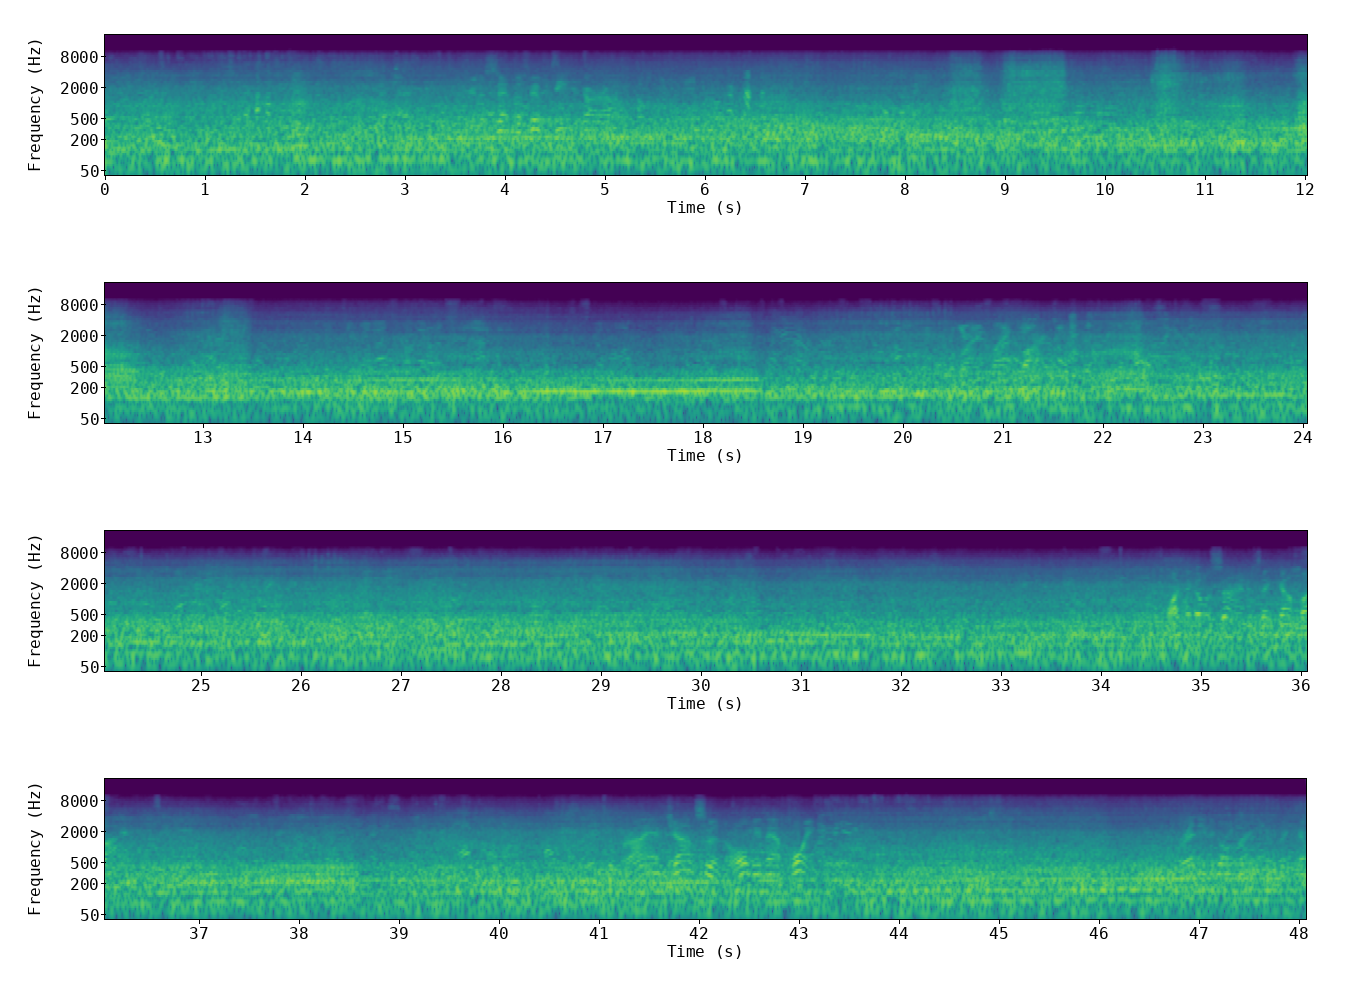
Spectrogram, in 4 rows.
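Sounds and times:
race car engines rumbling: 0:00.0 - 0:48.0.

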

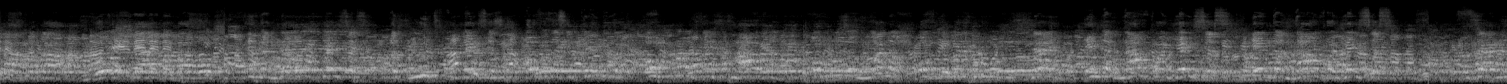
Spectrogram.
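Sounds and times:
many voices praying aloud: 0:00.0 - 0:15.0.

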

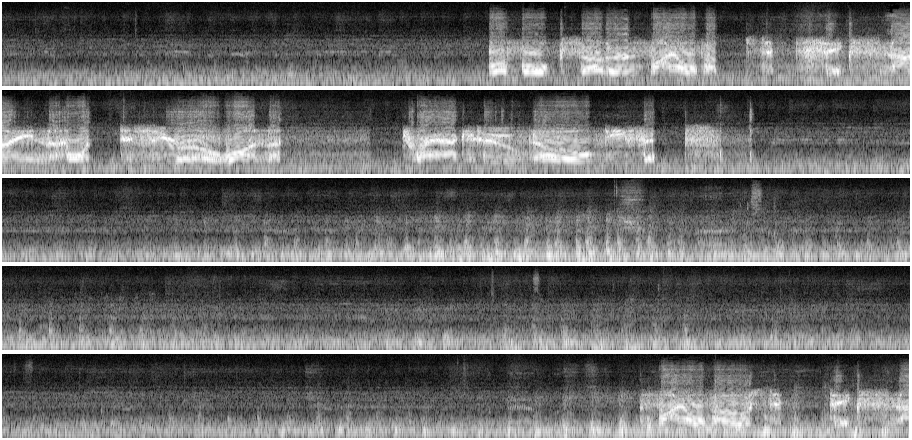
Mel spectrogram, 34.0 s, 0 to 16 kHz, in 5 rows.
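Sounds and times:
train wheels clicking over rail joints: 0:14.0 - 0:26.8, 0:27.6 - 0:32.1.

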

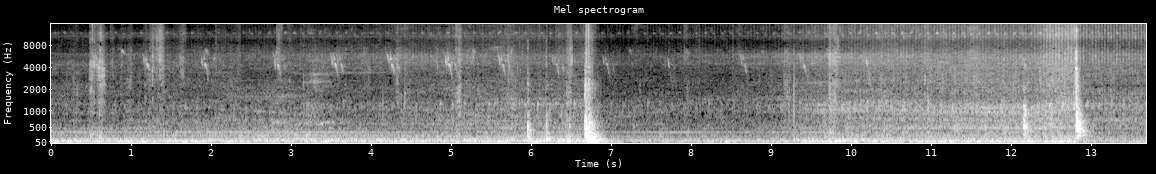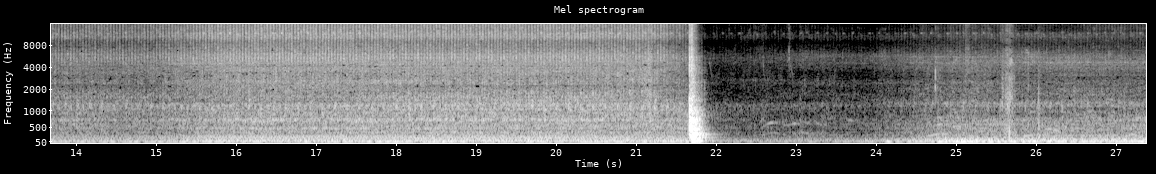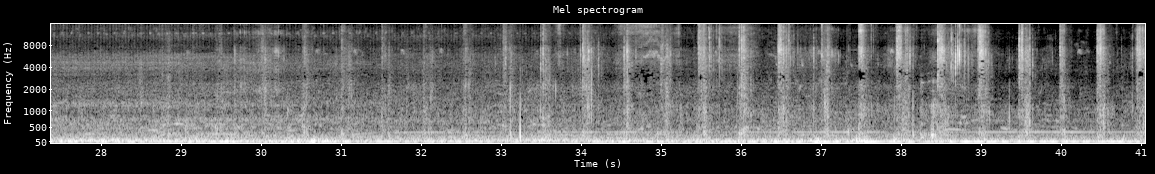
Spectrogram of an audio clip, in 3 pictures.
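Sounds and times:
car engine idling: 0:00.0 - 0:41.0
car bonnet slamming shut: 0:05.9 - 0:07.0, 0:21.6 - 0:22.1.

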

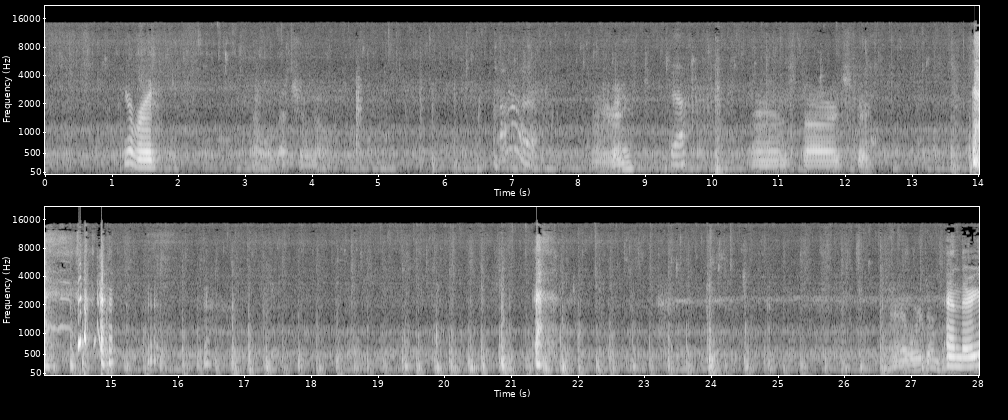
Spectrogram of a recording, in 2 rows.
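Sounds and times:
footsteps pattering on tile: 0:13.4 - 0:28.0.

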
